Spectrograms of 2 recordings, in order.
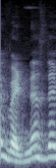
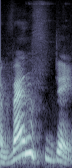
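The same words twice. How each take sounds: First: WEDNESDAY with D and middle E sounded; wrong pronunciation. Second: WEDNESDAY as wens-day; correct pronunciation. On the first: Teacher scoffs at the common form, वेडनेसडे as "wed-nes-day". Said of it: "कोई word होता है". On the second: Teacher corrects students, वेंसडे as "wens-day". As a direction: say वेंसडे in two syllables, first D silent. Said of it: "इसको हम लोग क्या पढ़ते हैं?". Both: Shown as a demonstration.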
